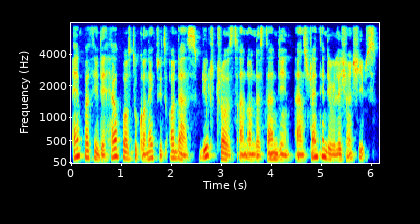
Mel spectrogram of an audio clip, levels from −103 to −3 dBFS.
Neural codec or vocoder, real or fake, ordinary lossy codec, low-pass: none; real; none; 7.2 kHz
